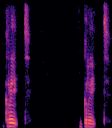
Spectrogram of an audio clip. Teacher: he's constantly rolling his R's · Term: Spanish R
